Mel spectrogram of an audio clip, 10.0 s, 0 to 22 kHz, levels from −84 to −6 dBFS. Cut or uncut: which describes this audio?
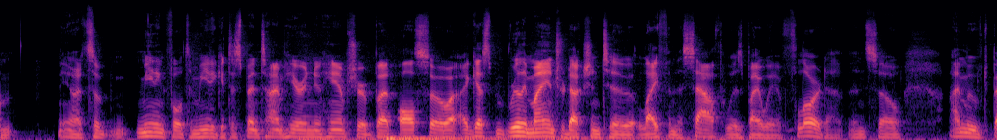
uncut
